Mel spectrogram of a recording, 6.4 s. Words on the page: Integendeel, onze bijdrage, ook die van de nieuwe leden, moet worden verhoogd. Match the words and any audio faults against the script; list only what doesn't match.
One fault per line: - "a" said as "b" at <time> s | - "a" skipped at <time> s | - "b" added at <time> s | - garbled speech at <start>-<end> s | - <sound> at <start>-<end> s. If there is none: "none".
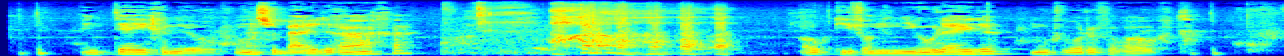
- laugh at 2.2-3.7 s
